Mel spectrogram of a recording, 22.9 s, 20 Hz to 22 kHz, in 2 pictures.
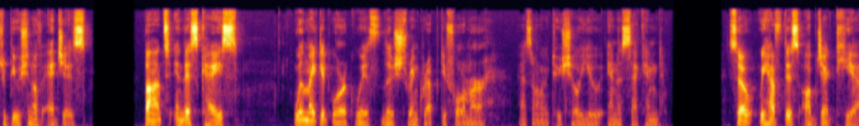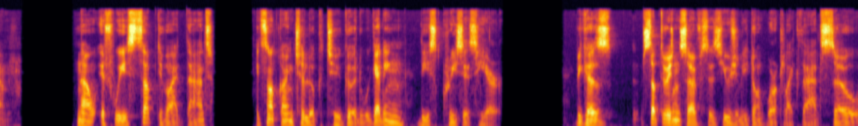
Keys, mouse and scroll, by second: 1.0-4.1 alt+drag, 8.5 click, 9.7 alt+right click, 10.3 alt+click, 13.2 alt+click, 14.8 ctrl+r, 18.0-18.4 scroll up 3, 18.7 alt+click.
